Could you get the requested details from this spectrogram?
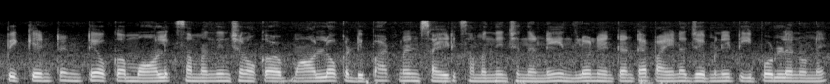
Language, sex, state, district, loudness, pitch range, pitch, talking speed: Telugu, female, Telangana, Karimnagar, -13 LUFS, 150-165 Hz, 160 Hz, 150 wpm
